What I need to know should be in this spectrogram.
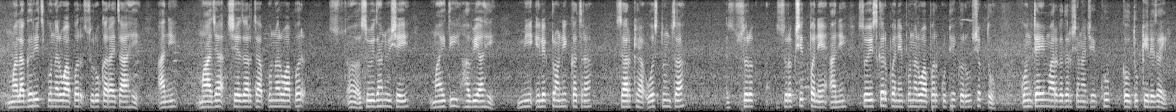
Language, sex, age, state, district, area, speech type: Marathi, male, 18-30, Maharashtra, Osmanabad, rural, read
